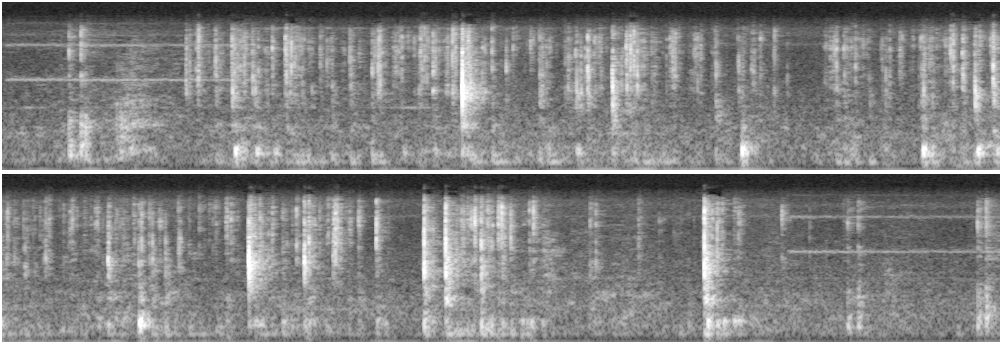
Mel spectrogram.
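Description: Someone types steadily on a computer keyboard, with quiet, irregular bursts of key clicks and a few louder keystrokes heard close up. No voices.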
